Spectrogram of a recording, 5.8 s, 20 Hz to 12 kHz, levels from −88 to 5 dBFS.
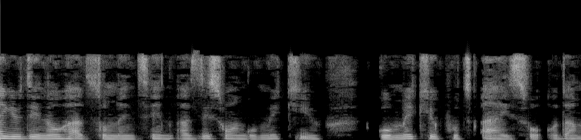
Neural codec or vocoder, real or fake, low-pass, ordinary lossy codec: none; real; 7.2 kHz; AAC, 32 kbps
